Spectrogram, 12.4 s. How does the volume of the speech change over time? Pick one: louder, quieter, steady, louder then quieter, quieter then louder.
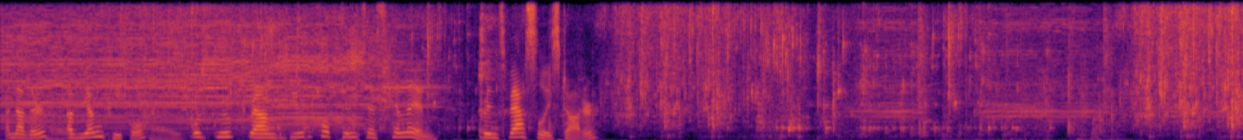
steady.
